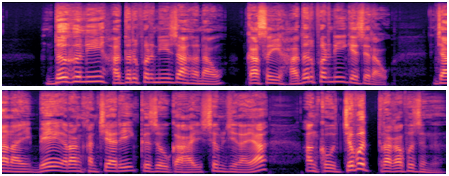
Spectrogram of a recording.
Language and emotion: Bodo, angry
